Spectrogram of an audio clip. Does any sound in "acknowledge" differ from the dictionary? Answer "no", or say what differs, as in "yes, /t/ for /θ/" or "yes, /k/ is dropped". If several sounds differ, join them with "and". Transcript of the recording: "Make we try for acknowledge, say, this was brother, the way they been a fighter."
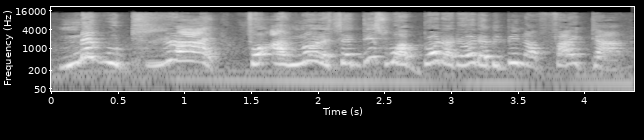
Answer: yes, /k/ is dropped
